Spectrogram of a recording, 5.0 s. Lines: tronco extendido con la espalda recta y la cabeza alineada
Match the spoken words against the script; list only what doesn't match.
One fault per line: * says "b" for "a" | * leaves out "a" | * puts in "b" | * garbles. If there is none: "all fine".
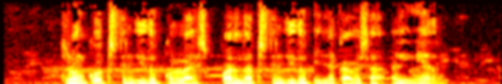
* says "extendido" for "recta"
